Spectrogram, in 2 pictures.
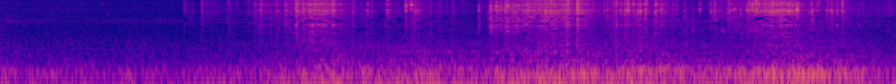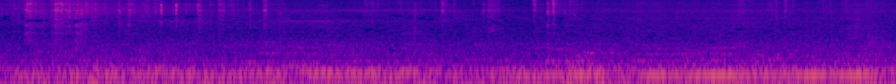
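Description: Dry rustling and crinkling in a few short bursts between about one and four seconds in, as crisp sev is grabbed by hand and sprinkled over stuffed puris on a plate.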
